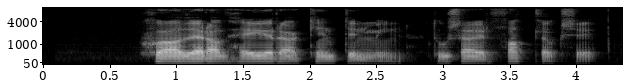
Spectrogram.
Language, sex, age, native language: Icelandic, male, 15, Icelandic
